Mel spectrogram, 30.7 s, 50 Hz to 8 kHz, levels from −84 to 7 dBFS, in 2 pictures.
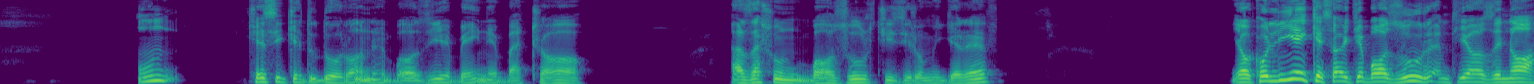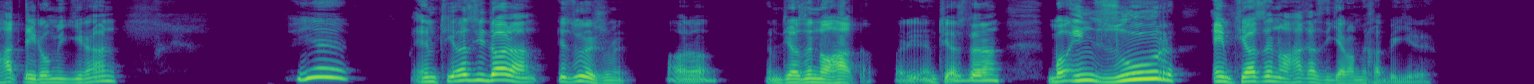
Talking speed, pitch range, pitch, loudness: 85 wpm, 120-180 Hz, 140 Hz, -16 LUFS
